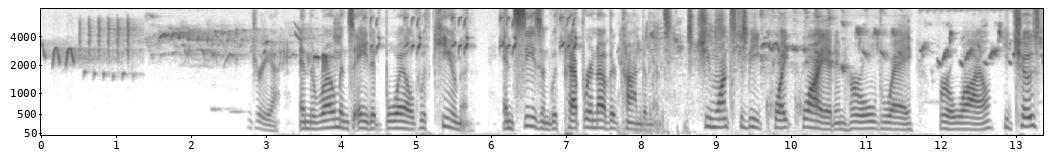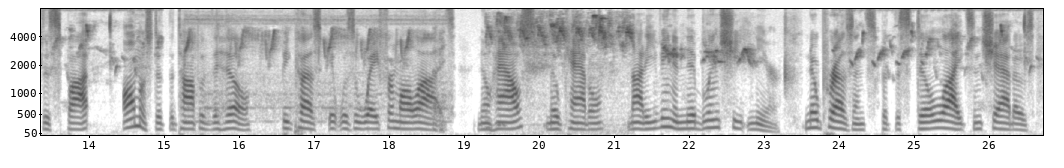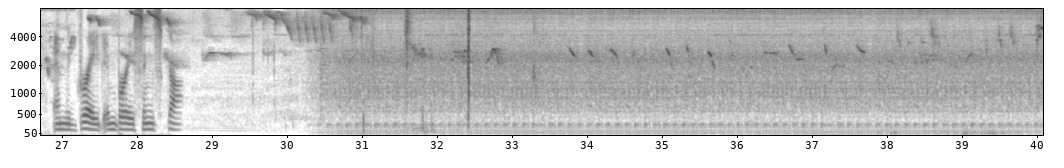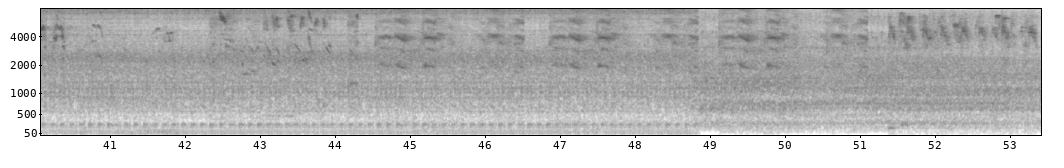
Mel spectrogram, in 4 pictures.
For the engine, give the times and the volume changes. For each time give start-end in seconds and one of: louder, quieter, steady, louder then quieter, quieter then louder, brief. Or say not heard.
30.2-53.3 steady.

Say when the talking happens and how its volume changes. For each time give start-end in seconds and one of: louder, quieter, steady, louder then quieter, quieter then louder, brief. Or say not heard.
2.8-28.6 steady.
